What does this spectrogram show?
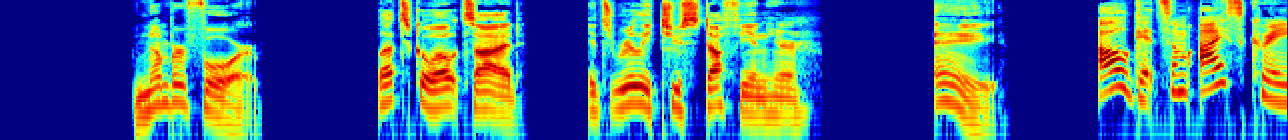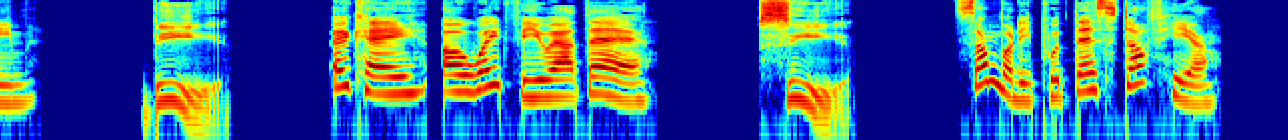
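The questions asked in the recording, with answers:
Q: Let's go outside. It's really too stuffy in here.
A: B: Okay, I'll wait for you out there.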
